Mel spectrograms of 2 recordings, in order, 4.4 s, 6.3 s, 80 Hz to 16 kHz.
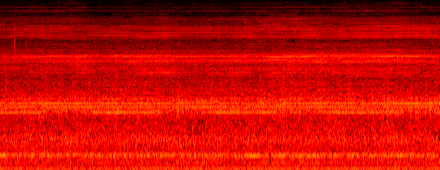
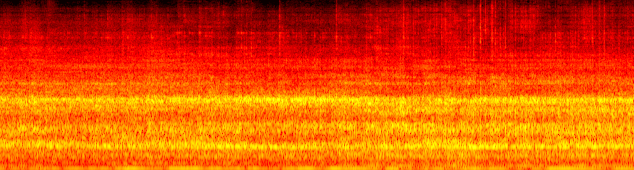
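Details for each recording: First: Dão 16 HP lift water pump after bearing replacement running smoothly with a steady hum and even motor whine, no grinding or rattle, sounding like new. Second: Dancor 1/6 HP booster water pump motor running: loud rough raspy whir over steady hum, infernal noise from worn bearings; fix by replacing bearings.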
